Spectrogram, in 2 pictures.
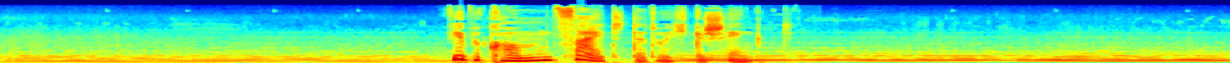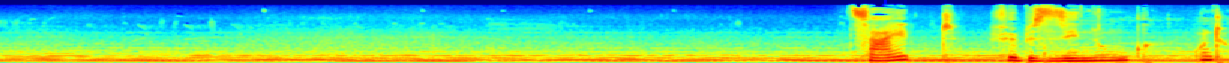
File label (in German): entspannung weihnachten traumhafte winter phantasiereisen, männliche Stimme; Einen schönen Wintertag genießen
